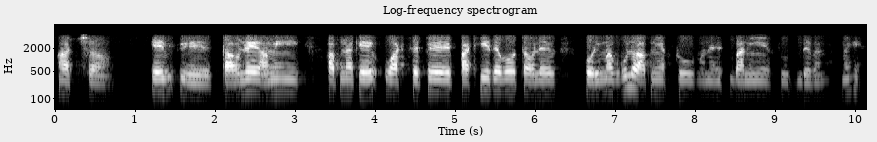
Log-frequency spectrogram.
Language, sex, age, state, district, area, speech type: Bengali, male, 30-45, West Bengal, Purulia, urban, conversation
